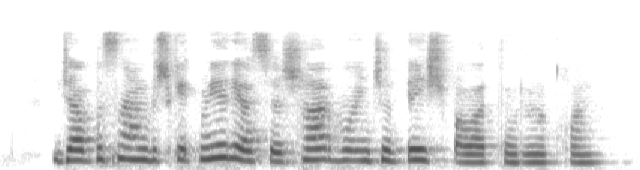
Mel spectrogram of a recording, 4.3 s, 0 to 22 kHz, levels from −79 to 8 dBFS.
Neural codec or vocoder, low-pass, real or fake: codec, 44.1 kHz, 2.6 kbps, DAC; 9.9 kHz; fake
